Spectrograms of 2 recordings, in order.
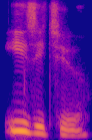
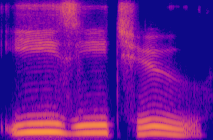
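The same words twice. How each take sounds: First: Said in the usual way. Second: Very slow, stretched-out demo; slow model phrase. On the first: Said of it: "It's easy to". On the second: Shown as a demonstration. Teacher slowly models the answer for learners. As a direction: spell it out word by word.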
